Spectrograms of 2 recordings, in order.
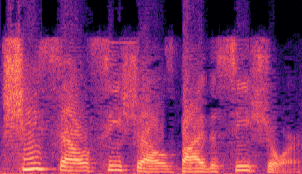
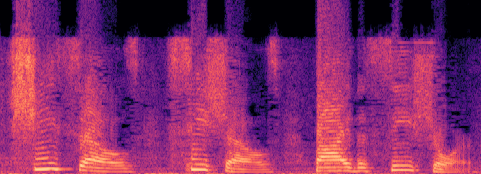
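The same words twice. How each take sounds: First: It is said at a faster pace. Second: It is said at a slower pace.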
